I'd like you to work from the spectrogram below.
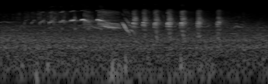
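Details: Least tern, a single bird on a pontoon at Cape May wetlands, New Jersey, USA: a quick run of sharp, high chirped notes, about ten within two seconds, over soft background hiss.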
